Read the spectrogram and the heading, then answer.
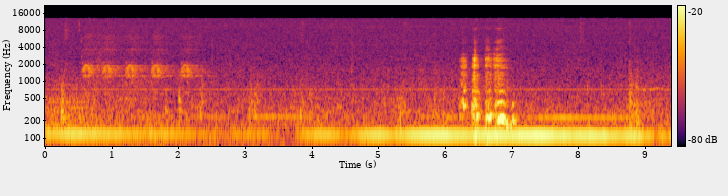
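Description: Birds call outdoors in a short series of faint, harsh caws, followed by a louder cluster of calls, all over a steady low hum with no one speaking.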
